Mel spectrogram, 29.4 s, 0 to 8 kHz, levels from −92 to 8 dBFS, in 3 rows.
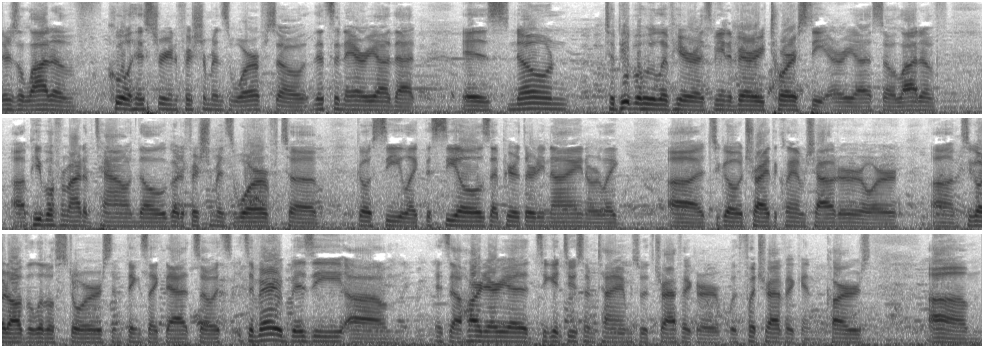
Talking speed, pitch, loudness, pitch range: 200 wpm, 115 Hz, -14 LUFS, 105-125 Hz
